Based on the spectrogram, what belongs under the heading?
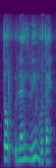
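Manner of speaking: usual speaking voice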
